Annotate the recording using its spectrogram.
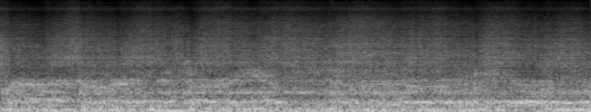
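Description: Heavy metal band playing live at full volume: distorted guitars and bass over a drum kit, in one dense, unbroken wall of sound.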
